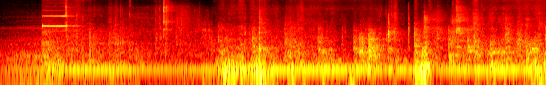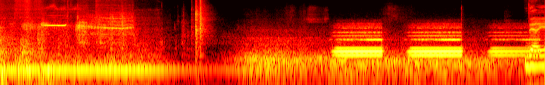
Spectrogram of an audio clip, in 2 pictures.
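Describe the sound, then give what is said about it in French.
An alarm in a control room with a soft, almost childlike tone sounds twice in steady, even bursts, clear and prominent, following a stretch of rumbling mechanical background noise with a low hum. “la tonalité douce, presque enfantine de cette alarme, se cache une urgence.”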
